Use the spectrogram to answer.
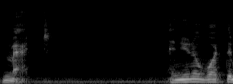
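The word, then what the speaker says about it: מת: And a Mem and Tau is pronounced Mat.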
